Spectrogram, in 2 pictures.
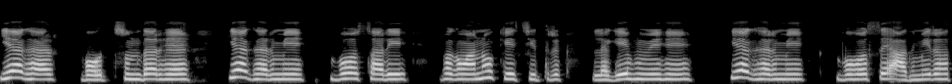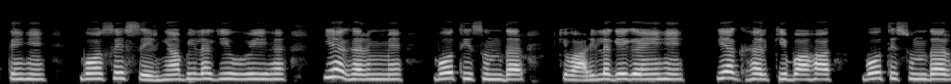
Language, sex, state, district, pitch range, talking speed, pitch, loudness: Hindi, female, Bihar, Saran, 235-255 Hz, 155 wpm, 240 Hz, -15 LUFS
